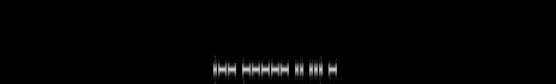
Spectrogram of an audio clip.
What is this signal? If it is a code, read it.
Morse code, heard as a keyed tone, about 50 wpm, 700 Hz. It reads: W0IST
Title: USA Call Signs - 5 Characters - 50wpm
